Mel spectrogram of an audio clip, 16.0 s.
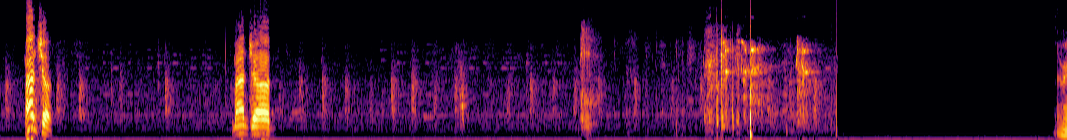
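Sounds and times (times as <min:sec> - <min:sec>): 
speech: 0:00.4 - 0:00.9, 0:03.5 - 0:04.2
dishes clattering in back room: 0:04.2 - 0:12.5.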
